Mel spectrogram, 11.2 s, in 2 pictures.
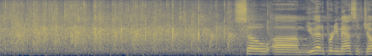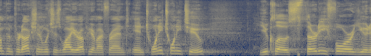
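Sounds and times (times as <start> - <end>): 
audience applause: 0.0 - 4.0
speech: 3.7 - 8.9, 9.5 - 11.1.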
